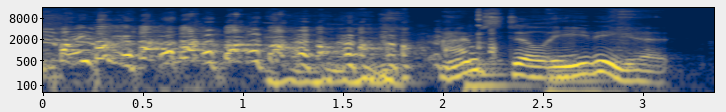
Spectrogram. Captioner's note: laughs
